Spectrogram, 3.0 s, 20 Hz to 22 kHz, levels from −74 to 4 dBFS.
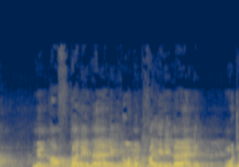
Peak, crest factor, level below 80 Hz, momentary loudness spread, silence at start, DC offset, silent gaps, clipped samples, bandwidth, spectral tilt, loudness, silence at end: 0 dBFS; 12 dB; -50 dBFS; 9 LU; 0 s; under 0.1%; none; under 0.1%; 16.5 kHz; -3.5 dB/octave; -13 LUFS; 0 s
